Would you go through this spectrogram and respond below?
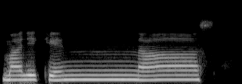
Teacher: after the noon I have a alif mad, so I'm making that long. Again, ila, I've got a vertical fatha on top of the lam, so I'm making it 2 seconds long.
